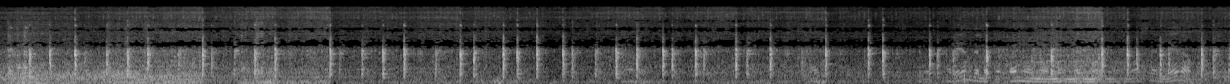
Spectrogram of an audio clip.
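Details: 2001 Lincoln LS V8 won't start: sharp metallic clicks two or three a second while cranking, never catches; owner fears broken timing chain, also wonders about water pump; cause unknown.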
